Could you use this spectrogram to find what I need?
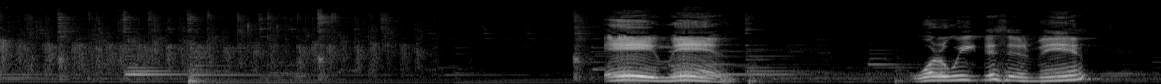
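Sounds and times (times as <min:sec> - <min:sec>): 
audience hand clapping: 0:00.0 - 0:04.8
speech: 0:06.0 - 0:07.4, 0:09.2 - 0:11.0.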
